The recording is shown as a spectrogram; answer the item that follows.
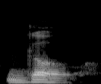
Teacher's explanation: Then we have g, g, g. The point is voiced, and the point of articulation is also velar. The manner of articulation is plosive.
